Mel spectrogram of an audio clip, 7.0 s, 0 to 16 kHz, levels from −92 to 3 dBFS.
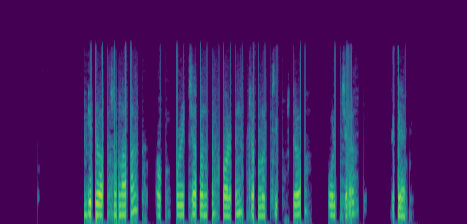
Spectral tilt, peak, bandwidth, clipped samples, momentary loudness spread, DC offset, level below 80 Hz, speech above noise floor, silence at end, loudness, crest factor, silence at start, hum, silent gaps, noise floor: -9 dB/octave; -2 dBFS; 7.6 kHz; under 0.1%; 11 LU; under 0.1%; -48 dBFS; over 71 dB; 0.9 s; -21 LUFS; 20 dB; 1.25 s; none; 2.59-2.65 s, 4.71-4.93 s, 5.51-5.86 s; under -90 dBFS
